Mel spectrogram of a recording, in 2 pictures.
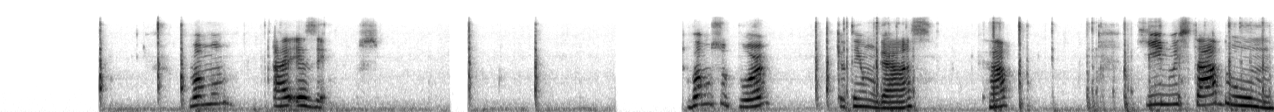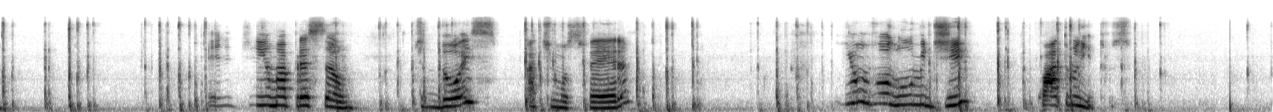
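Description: A woman speaks calmly over an online call, explaining at a steady pace.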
